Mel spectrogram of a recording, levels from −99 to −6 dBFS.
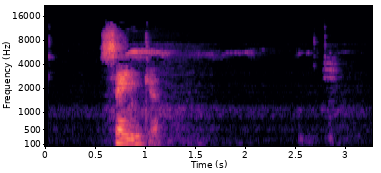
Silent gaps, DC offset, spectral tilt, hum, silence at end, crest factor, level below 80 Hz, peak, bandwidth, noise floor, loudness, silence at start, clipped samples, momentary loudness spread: none; under 0.1%; -2 dB/octave; none; 0.4 s; 24 dB; -82 dBFS; -14 dBFS; 13.5 kHz; -77 dBFS; -31 LUFS; 0.55 s; under 0.1%; 28 LU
